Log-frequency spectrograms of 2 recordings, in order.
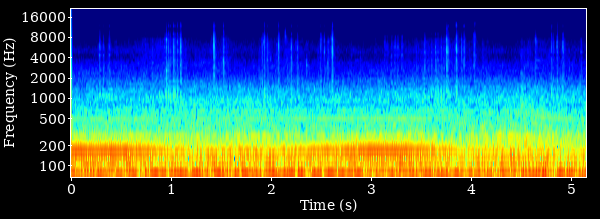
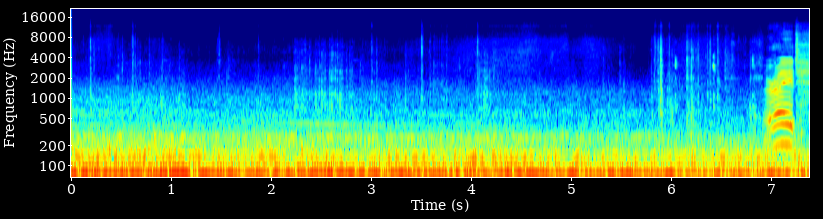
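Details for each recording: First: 2014 GMC Terrain driving at about 40 mph: a low, steady growl under the road noise, louder when turning loads one side and groaning worse when slowing down. Bad wheel bearing suspected, side not yet determined. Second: 2014 GMC Terrain test drive after replacing wheel bearing (previously noisy at certain speeds): steady low road rumble at cruising speed with no growl or speed-related hum; nice and quiet, normal wheel bearing.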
